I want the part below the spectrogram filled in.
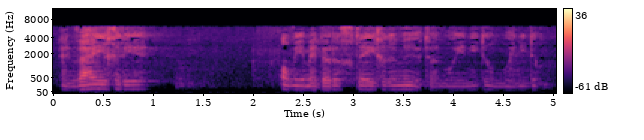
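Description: Fervent preacher with big church echo. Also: male voice, lowish voice, level tone, moderate pace, slight background noise. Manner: swings from hushed to loud fervent calls. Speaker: pastor. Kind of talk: sermon. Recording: dull sound with long church reverb.

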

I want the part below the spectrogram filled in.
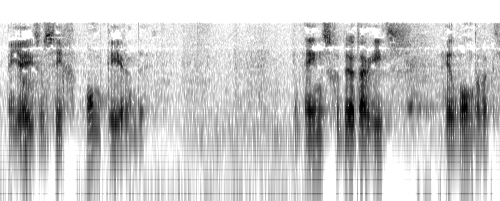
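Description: A man preaching a sermon in a church, slow and dramatic, with sudden hushed drops. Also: lowish voice, dull audio, a little hiss or hum. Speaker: pastor.

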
